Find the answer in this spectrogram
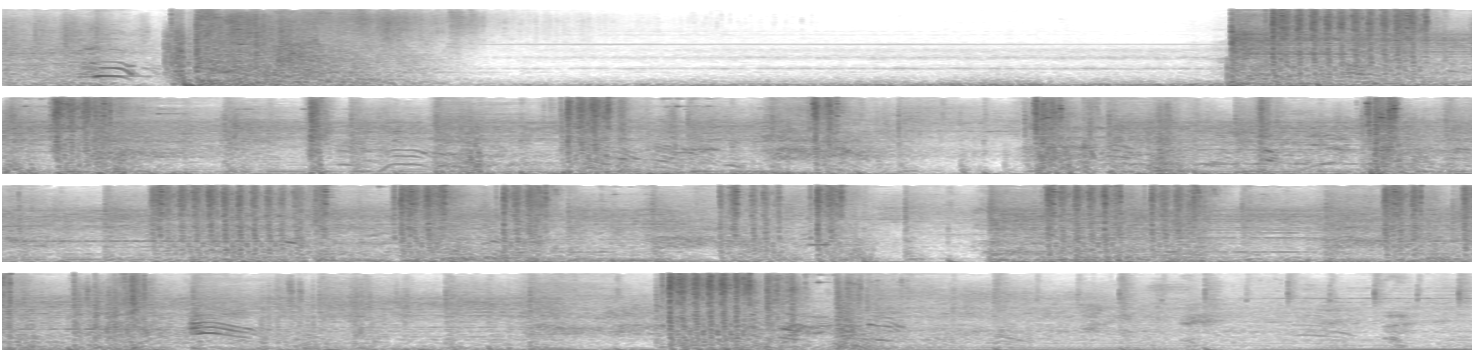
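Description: Film gunfight: a dense fusillade of shots from handguns and automatic weapons, with action music underneath. About two seconds in, the sound goes muffled for about four seconds with a steady ringing tone. Then the rapid gunfire resumes and continues to the end.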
